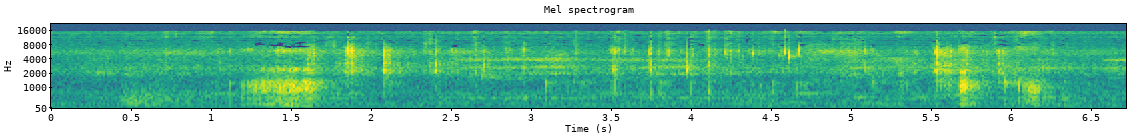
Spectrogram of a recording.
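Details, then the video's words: A big Chihuahua named Ted in Indonesia eats new dog food. A short nasal whine-like sound rises early, followed by scattered crunches and a cluster of sharper bites near the end. "ASMR DOG EATING DOG FOOD"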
